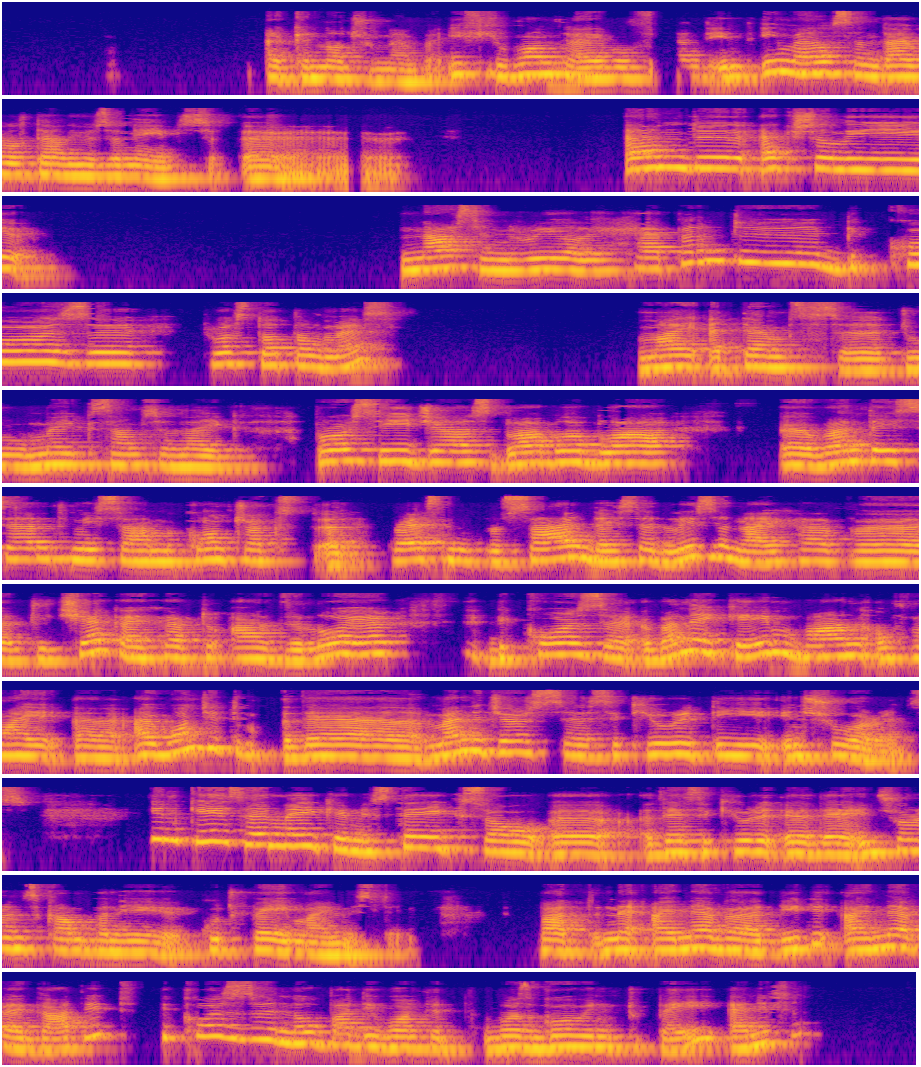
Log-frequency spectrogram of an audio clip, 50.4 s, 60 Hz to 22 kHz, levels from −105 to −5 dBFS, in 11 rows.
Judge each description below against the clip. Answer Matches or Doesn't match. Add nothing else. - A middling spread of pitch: Matches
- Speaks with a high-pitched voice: Matches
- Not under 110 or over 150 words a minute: Matches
